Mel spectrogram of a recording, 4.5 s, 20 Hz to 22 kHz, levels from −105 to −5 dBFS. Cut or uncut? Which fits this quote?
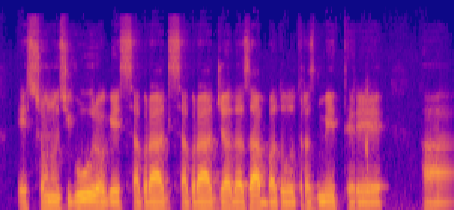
cut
